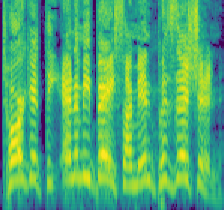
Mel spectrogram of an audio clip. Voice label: Target Base, Soldier Male

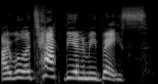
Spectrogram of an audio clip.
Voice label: Self Attack Base, Female; Female 02

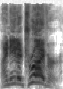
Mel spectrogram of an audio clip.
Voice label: Need Driver, Soldier Male

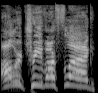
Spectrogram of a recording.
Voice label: Flag I Retrieve, Soldier Male; Soldier Male 01

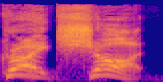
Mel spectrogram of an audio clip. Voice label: Great Shot, Male

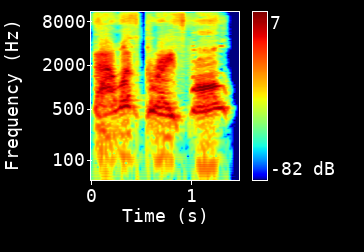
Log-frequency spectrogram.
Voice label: Taunt Sarcasm, Excited Guy

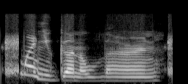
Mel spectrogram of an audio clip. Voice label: Taunt Learn, Female; T2 Female 01

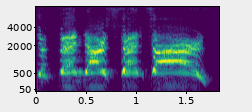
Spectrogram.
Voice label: Defend Sensors, Excited Guy

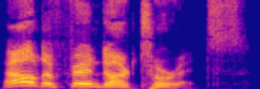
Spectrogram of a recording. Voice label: Self Defend Turrets, Soldier Male; Soldier Male 02

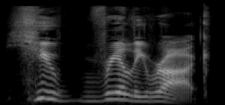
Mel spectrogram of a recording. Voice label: Compliment "You Rock", Female; Female 02

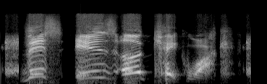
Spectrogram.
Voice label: Taunt Brag, Male; T2 Male 03

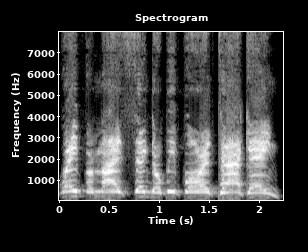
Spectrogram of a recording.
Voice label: Attack Wait, Excited Guy

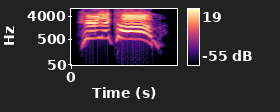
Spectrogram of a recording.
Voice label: Warn Enemies, Female

